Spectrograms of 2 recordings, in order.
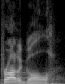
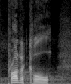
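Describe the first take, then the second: First: The last syllable starts with a g sound. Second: The last syllable starts with a k sound. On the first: The speaker calls it right. "instead of" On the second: The speaker calls it wrong. "I always pronounce it with a C"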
